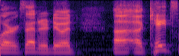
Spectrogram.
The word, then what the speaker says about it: Cait: Kate's name is spelled CAIT.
